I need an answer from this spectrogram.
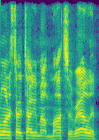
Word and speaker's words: mozzarella: first of all, it's prosciutto and mozzarella.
